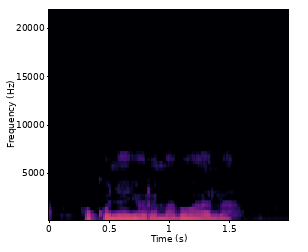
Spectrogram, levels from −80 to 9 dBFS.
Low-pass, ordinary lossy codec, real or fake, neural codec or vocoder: 7.2 kHz; none; real; none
